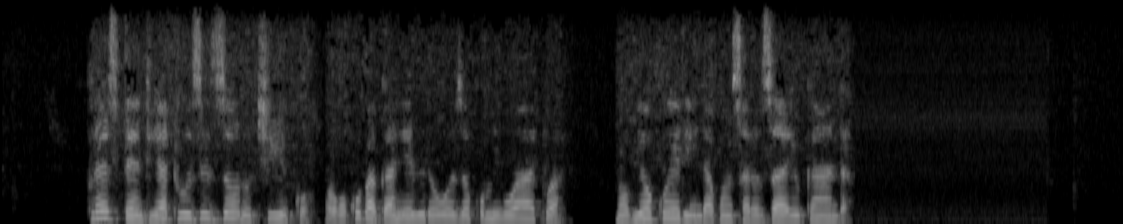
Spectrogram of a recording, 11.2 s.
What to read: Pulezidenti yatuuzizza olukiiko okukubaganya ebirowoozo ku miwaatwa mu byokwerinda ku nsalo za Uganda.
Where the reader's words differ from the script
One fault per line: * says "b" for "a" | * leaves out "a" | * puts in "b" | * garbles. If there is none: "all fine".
all fine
